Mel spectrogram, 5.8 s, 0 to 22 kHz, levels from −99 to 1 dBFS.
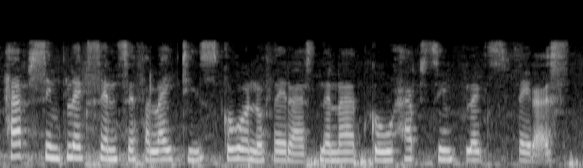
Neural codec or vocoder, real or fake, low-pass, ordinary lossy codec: codec, 16 kHz, 8 kbps, FreqCodec, larger model; fake; none; none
